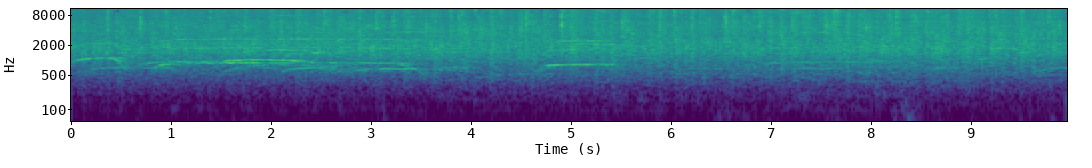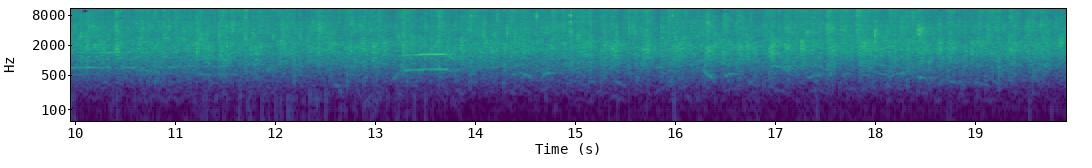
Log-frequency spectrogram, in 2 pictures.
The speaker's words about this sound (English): So can we have a round of applause for the entire team? A round of applause for the speakers.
